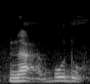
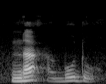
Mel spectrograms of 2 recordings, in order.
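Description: Both takes have the same delivery.

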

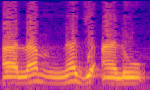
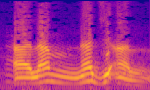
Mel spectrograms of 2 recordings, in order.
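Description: First: The last word ends with a 'u' vowel. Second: The last word ends on a bare consonant. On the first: The speaker calls it wrong. "Tidak boleh dibaca seperti itu" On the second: The speaker calls it right. "mana fi'il mudhari majzumnya?"

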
